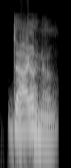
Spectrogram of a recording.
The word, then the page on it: diurnal: Indian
